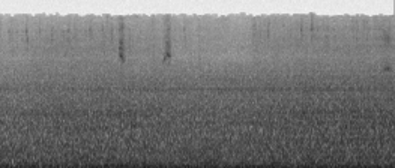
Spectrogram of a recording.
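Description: A lorry rumbles past close by.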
